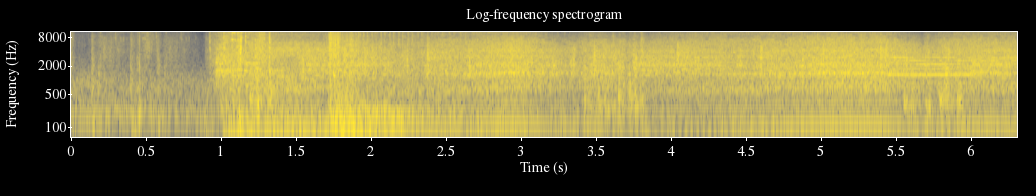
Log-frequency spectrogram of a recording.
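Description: A car engine accelerates as a car drives off.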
